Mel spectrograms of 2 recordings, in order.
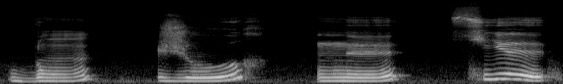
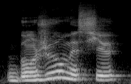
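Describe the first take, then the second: First: The phrase is spoken very slowly. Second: The phrase is spoken fast. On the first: "very slowly" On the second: "fast, as a native speaker would do"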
